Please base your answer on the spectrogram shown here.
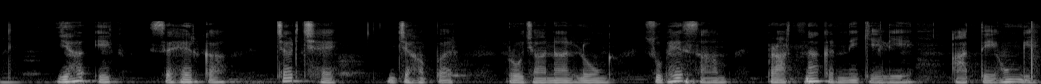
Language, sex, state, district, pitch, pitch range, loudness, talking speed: Hindi, male, Uttar Pradesh, Etah, 100 Hz, 95-115 Hz, -33 LUFS, 105 wpm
